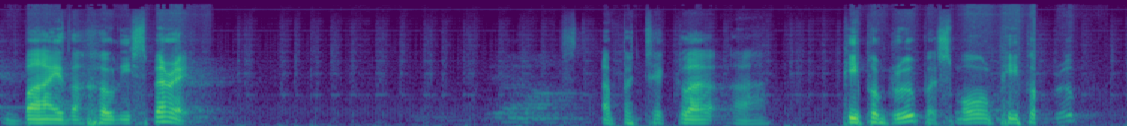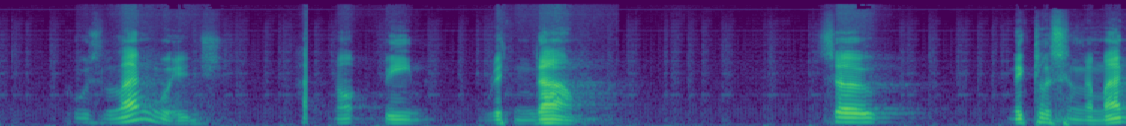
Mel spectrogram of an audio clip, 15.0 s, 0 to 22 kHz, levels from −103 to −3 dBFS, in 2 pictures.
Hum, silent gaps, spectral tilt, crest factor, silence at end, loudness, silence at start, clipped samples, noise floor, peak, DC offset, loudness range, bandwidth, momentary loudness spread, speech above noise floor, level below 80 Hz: none; none; -3.5 dB/octave; 30 dB; 0 s; -32 LUFS; 0.05 s; under 0.1%; -70 dBFS; -4 dBFS; under 0.1%; 9 LU; 19 kHz; 22 LU; 37 dB; -64 dBFS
